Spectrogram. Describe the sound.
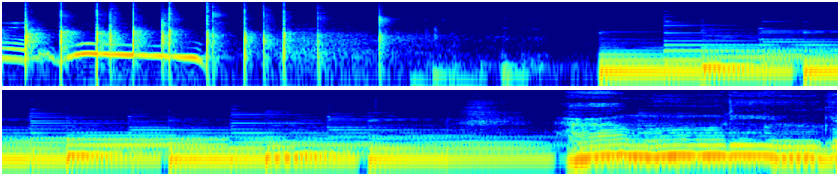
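A burst of sharp, closely spaced hand claps welcoming a live acoustic guitar performance, briefly overlapped by a speaking voice, tapers off; after a short pause, strummed acoustic guitar and a singing voice begin.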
